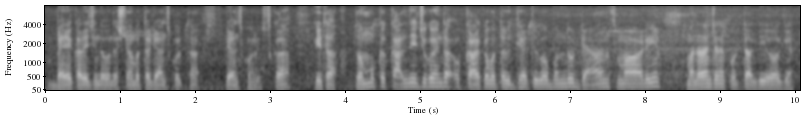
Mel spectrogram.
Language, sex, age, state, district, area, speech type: Kannada, male, 18-30, Karnataka, Mandya, rural, spontaneous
